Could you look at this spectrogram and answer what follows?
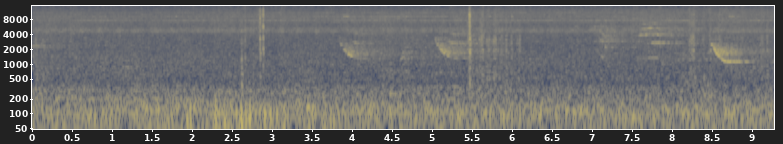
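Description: Outdoor ambience: a steady low rumble of distant traffic, with three short calls that slide down in pitch, typical of birds, about four, five and eight and a half seconds in.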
